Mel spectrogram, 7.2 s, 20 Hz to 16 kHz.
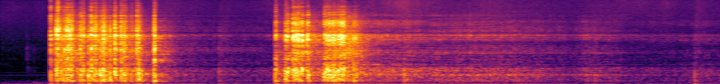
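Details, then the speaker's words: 1940s RCA CR-88 radio receiver under restoration, testing 4700 pF mica capacitors: heavy irregular crackling like rain, with steady hiss underneath; faulty noisy mica capacitor. "sounds like a rainstorm foreign wind or something like that wow I have to tell you I've never come across so many bad 4 700 picofarad capacitors"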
